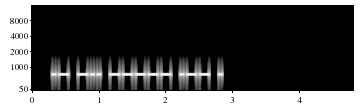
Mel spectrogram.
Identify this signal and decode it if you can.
Morse code, heard as a keyed tone, about 25 wpm, 700 Hz. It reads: AD0WE
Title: Call Signs Repeated 2x - 25wpm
